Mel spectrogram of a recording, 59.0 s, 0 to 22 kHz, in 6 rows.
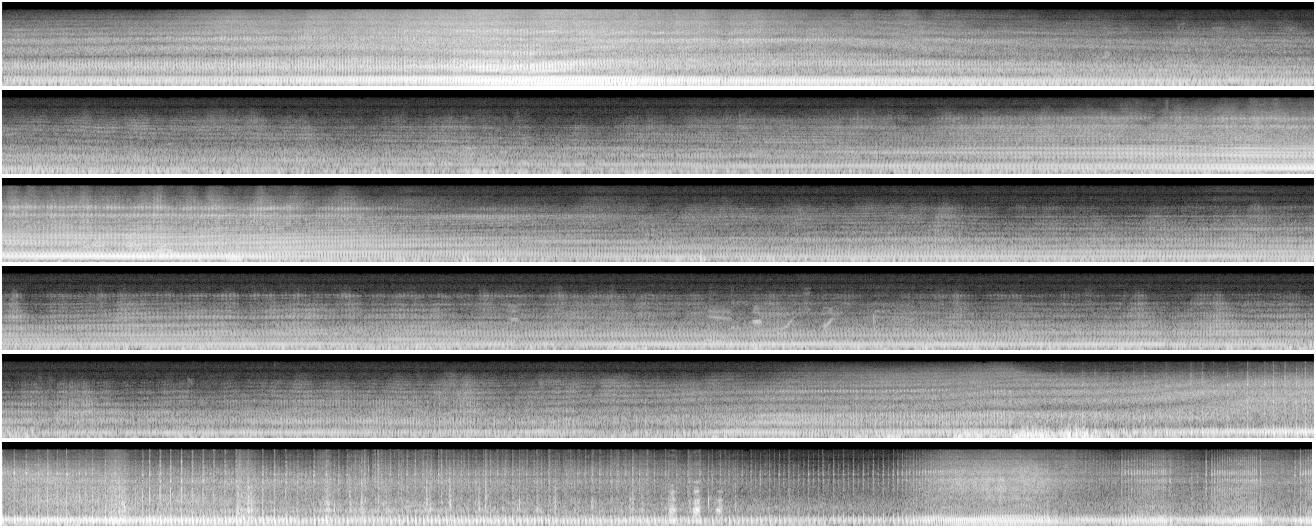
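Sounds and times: model plane propeller droning: 0.0s - 59.0s.

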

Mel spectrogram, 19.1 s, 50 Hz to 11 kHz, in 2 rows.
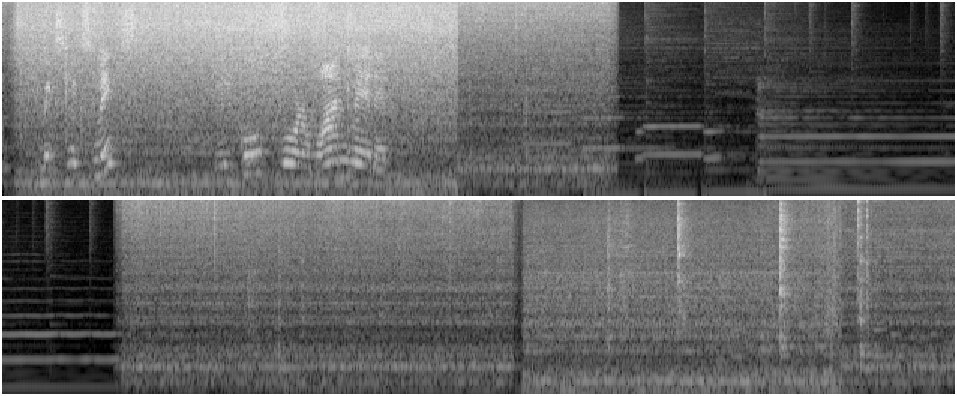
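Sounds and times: vegetables sizzling in a frying pan: 0.0s - 6.2s, 10.7s - 19.0s.

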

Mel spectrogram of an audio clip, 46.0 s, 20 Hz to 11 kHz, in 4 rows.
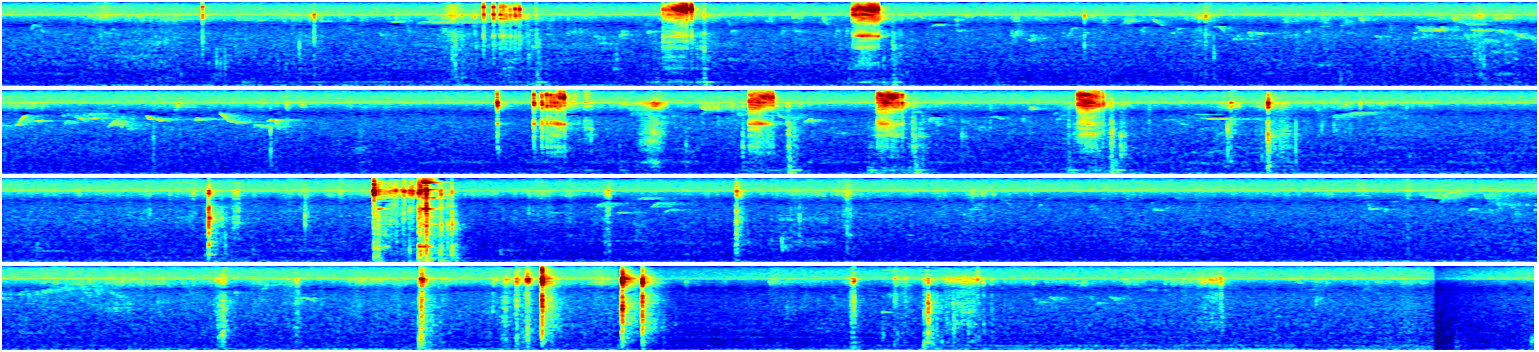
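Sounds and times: metal clinks and knocks: 25.8s - 26.6s.

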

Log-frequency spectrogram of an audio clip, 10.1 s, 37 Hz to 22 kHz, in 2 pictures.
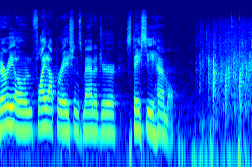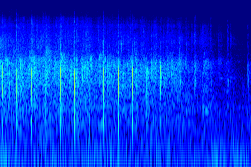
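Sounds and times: audience applauding: 3.9s - 10.0s
sharp even hand claps: 3.9s - 10.0s.

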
